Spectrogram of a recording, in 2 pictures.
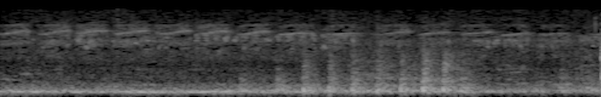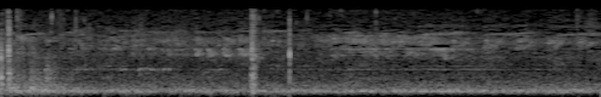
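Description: Faint background bird chirping, a quick run of short high repeated chirps in the first few seconds, with a few sharp little clicks around the middle.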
